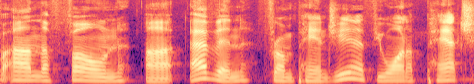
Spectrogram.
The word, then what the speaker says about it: Pangaea: a little bit about Pangaea oh wait first off are we pronouncing that correctly P you are pronouncing it correctly yeah the prehistoric formation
